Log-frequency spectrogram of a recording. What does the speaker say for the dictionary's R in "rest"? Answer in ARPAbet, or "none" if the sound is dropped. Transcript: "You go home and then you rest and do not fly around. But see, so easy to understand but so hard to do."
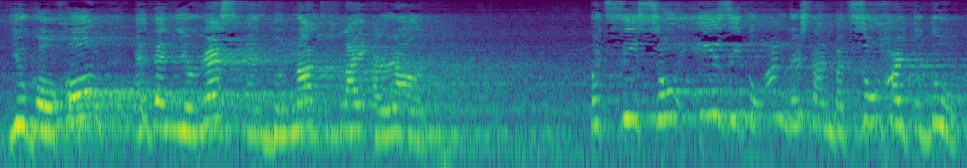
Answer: R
